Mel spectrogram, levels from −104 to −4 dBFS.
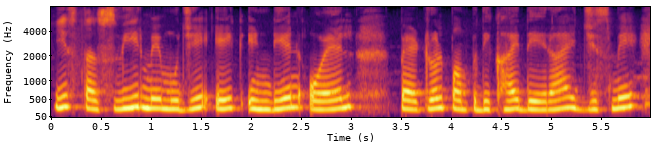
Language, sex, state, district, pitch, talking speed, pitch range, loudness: Hindi, female, Rajasthan, Jaipur, 245 Hz, 150 wpm, 230-275 Hz, -13 LUFS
